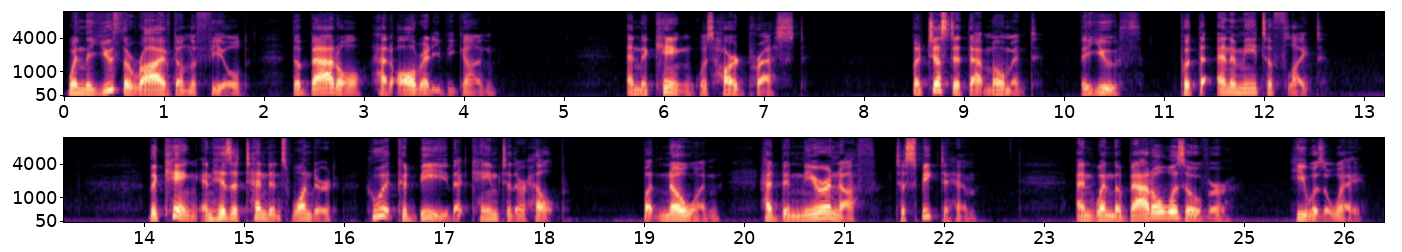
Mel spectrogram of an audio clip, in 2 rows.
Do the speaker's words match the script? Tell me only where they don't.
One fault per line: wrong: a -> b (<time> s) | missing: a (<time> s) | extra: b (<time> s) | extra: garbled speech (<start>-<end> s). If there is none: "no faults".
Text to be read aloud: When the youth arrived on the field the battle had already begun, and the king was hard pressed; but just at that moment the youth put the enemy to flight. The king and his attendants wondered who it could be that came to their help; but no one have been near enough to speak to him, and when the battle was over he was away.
wrong: have -> had (20.1 s)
